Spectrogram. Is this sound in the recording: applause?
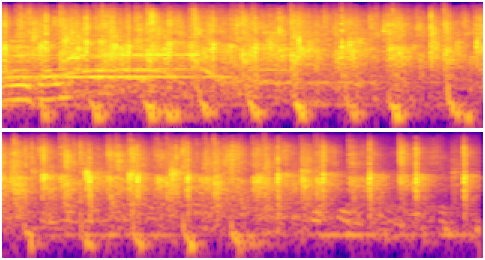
yes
